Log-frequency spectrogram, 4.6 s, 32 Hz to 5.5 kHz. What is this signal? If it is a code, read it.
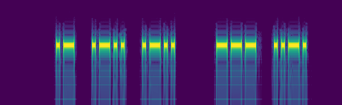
Morse code, heard as a keyed tone, about 25 wpm, spaced as for 20 wpm, 600 Hz. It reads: ALL OF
